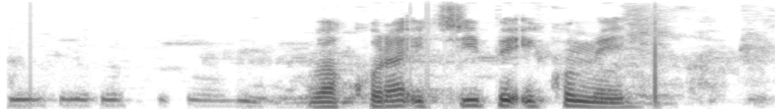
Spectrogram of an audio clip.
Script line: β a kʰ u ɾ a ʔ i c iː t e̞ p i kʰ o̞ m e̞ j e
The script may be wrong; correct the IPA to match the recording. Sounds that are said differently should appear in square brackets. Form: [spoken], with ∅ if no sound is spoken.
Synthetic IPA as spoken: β a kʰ [o] ɾ a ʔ i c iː [p] e̞ [ʔ] i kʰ o̞ m e̞ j e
